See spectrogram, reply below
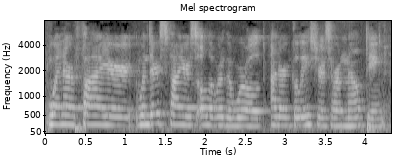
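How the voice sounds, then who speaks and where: A woman's voice: on the high side, flat delivery, moderate pace. A seventeen-year-old girl from Mexico, a climate activist, giving an earnest, passionate speech at an outdoor rally. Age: teens. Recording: noisy outdoor crowd recording.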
